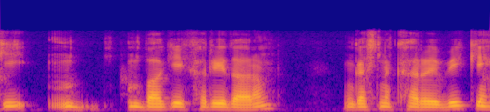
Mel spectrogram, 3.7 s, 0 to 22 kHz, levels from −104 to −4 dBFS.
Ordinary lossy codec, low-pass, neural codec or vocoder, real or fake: Opus, 64 kbps; 7.2 kHz; none; real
